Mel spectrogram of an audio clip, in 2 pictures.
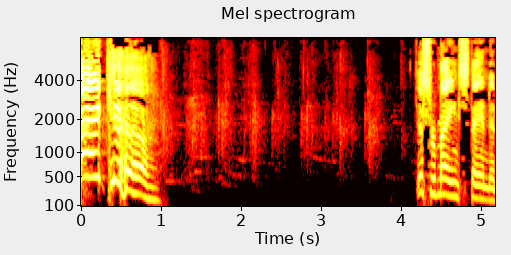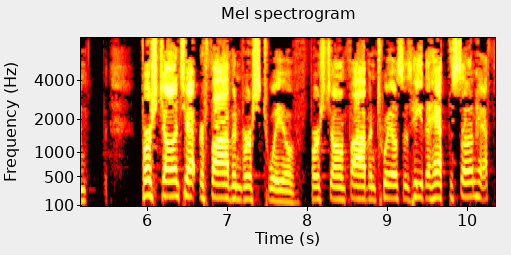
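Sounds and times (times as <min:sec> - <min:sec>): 
audience clapping hands: 0:00.1 - 0:04.5
speech: 0:00.6 - 0:01.1, 0:04.2 - 0:10.3.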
